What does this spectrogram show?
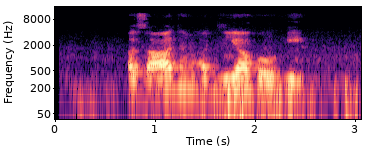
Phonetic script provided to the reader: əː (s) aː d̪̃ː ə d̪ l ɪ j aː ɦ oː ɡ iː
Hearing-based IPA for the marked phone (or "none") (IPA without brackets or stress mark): z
